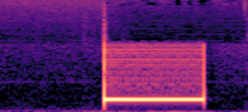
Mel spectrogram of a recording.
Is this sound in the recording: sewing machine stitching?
no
